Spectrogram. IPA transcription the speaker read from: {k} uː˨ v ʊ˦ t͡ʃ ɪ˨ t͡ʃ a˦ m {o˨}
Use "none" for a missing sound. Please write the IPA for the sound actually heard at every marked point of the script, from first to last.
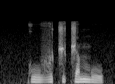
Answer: k, u˨

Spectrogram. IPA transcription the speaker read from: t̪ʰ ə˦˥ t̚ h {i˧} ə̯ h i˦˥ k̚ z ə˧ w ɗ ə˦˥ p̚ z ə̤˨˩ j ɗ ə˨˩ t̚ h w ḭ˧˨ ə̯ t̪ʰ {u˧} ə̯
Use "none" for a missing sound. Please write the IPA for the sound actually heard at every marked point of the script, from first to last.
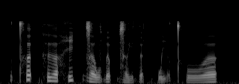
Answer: ɨ˧, u˨˦

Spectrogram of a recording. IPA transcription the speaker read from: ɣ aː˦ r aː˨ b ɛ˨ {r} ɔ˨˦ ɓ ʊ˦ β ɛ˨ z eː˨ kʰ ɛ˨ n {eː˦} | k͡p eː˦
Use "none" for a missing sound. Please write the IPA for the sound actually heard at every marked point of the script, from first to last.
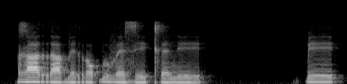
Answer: r, eː˨

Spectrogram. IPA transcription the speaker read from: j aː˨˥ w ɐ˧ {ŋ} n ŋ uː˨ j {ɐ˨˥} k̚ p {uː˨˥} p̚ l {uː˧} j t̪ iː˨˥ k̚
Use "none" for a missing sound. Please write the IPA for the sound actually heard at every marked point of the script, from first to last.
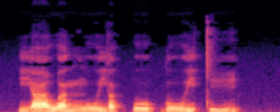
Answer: none, ɐ˧, uː˧, uː˨˥

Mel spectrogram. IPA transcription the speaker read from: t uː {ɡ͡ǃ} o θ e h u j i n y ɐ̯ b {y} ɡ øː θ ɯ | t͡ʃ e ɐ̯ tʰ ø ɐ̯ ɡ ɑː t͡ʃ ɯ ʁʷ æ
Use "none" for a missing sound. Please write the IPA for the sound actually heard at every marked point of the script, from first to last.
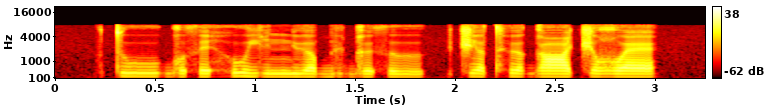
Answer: ɡ, y

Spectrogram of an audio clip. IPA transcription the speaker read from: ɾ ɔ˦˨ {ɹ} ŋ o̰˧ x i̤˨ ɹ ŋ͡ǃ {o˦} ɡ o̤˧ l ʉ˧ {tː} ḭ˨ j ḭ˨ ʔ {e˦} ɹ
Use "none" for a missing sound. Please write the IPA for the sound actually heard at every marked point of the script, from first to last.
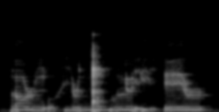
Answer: ɹ, o˦, ɾ, e˧

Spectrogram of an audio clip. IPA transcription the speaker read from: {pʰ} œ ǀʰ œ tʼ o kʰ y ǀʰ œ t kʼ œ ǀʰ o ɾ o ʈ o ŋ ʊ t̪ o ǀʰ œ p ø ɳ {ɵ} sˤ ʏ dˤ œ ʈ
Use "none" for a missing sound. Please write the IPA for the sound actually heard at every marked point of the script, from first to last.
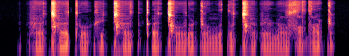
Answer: pʰ, ø

